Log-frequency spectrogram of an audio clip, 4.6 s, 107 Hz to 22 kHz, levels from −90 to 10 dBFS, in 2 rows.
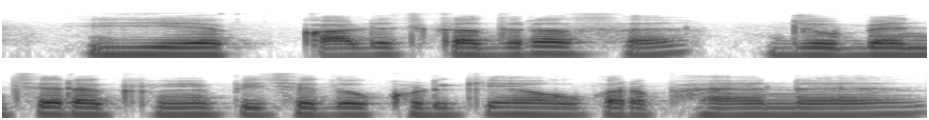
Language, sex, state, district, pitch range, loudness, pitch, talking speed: Hindi, male, Bihar, East Champaran, 140-150 Hz, -19 LUFS, 145 Hz, 235 wpm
